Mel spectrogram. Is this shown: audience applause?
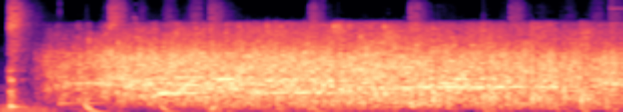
yes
